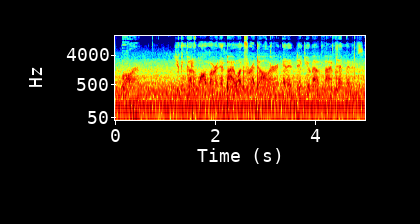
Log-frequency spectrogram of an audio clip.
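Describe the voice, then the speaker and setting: A man whispers at a very fast pace. Noticeable background noise is present. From Utah, Salt Lake City. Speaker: ASMR creator. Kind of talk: ASMR whisper talk. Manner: whispered.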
